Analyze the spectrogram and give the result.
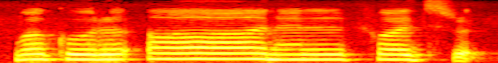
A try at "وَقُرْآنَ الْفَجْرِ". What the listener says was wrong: It's a little bit tricky, this bit, because I know this, you're trying to do a kalkula here, but it is followed by another letter that also has a sukoon in the end. So it's a little bit tricky, but you did it right.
